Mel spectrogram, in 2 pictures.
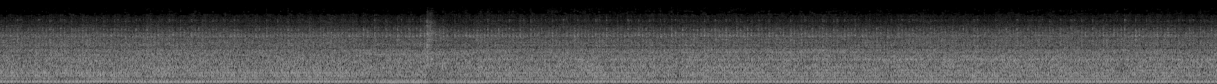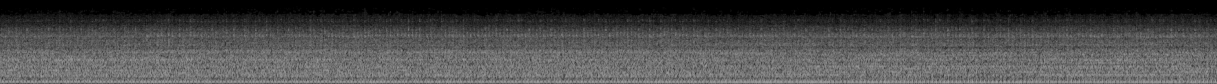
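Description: Isuzu Trooper engine idling steadily with the air conditioner, headlights, fog lights and radio switched on, putting the alternator under full electrical load while it still charges at about 14 volts.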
